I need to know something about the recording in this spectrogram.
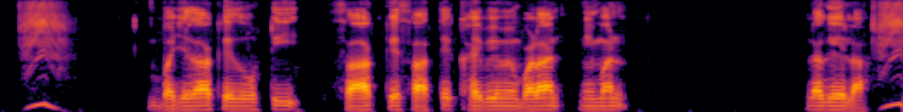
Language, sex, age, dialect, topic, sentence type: Bhojpuri, male, 31-35, Northern, agriculture, statement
